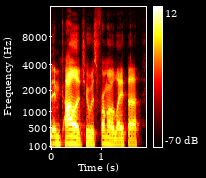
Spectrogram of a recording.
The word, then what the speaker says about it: Olathe: college who was from Olathe and I mispronounced it I was like oh I have a friend he's from Kansas he's from like a lathy or something and she was like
